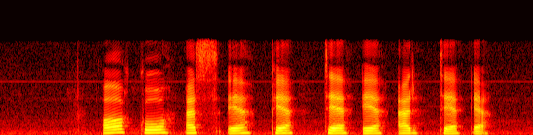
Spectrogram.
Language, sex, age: Norwegian, female, 45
